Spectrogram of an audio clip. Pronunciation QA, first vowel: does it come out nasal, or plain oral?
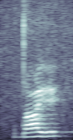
oral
